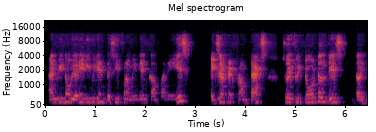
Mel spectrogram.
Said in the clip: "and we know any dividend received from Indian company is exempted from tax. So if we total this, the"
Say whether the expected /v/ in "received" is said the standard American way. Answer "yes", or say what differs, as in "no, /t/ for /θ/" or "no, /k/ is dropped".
no, /f/ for /v/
